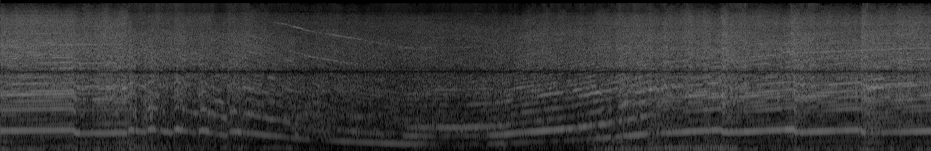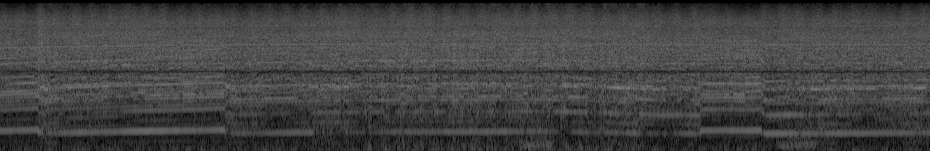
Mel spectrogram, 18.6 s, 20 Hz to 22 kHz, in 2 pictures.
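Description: Formula 1 car engine in a racing video game on a qualifying lap at Belgium, high revving tone climbing through gears, dipping sharply for a braking downshift then winding back up, steady and close without talk.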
